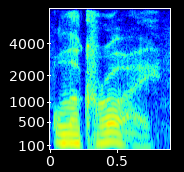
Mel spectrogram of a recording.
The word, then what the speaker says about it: LaCroix: you pronounce the name of the drink it's pronounced Lacroix O'Shea can't be right not it well it's in French it's Lacroix okay but this is a company that noses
